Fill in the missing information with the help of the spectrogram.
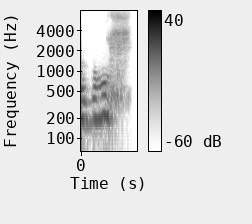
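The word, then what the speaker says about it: L'Arche: I've been working with the community that my dad is involved with, who is the director of the Walsh community. It's spelled capital L apostrophe capital A-R-C-H-E.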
